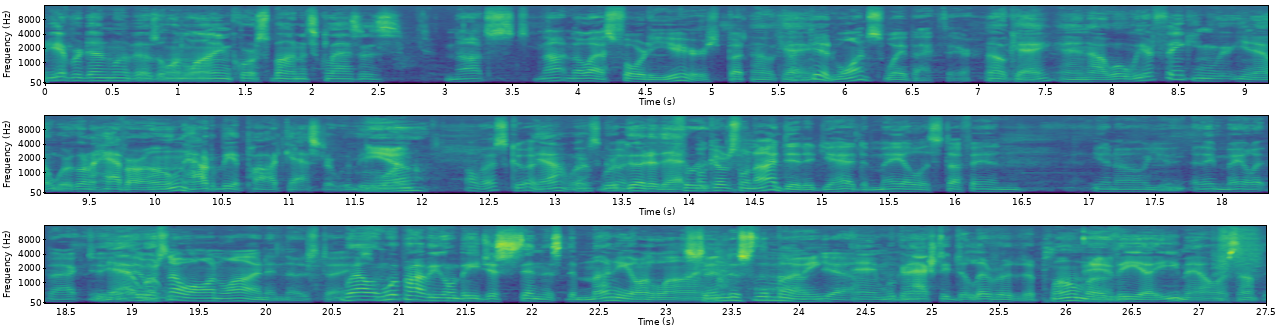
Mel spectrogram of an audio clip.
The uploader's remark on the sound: This episode was recorded at Saluda Outfitters in Saluda, North Carolina – the home of Green River Eddy’s Tap Room.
